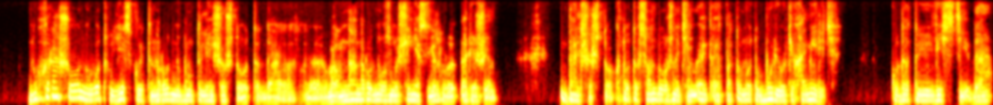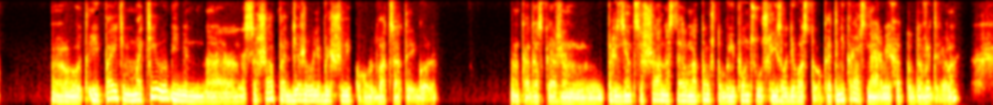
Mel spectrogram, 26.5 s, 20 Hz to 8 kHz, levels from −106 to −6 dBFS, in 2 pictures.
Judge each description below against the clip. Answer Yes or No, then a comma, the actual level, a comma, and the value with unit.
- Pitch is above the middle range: No, low, 110 Hz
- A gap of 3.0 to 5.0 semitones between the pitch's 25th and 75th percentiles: Yes, average, 3.6 semitones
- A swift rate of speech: No, average, 145 wpm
